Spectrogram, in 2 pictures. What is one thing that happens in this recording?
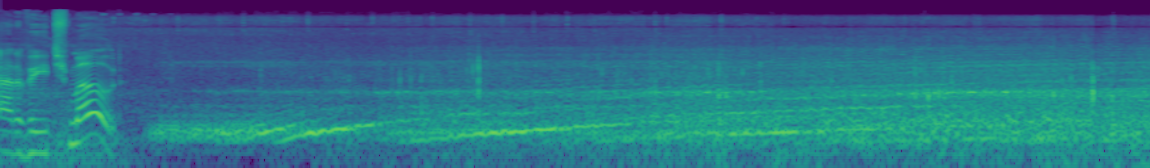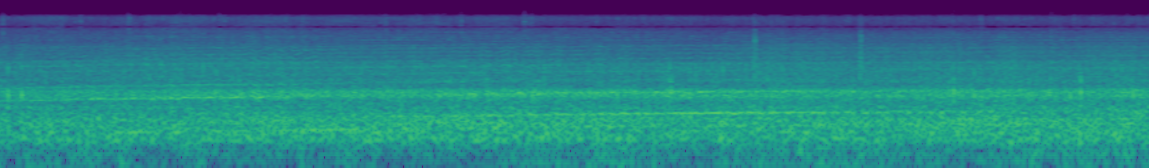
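Wind rushes loudly past, growing stronger with speed.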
